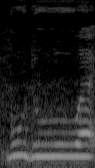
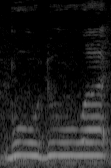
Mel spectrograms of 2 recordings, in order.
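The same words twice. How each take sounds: No difference in how they are said.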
